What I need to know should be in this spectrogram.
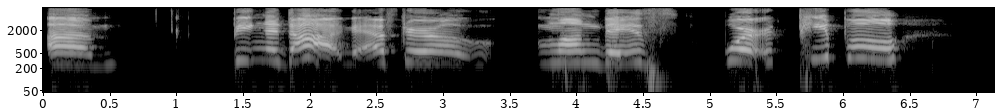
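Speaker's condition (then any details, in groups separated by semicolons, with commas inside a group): Spastic quadriplegic cerebral palsy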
